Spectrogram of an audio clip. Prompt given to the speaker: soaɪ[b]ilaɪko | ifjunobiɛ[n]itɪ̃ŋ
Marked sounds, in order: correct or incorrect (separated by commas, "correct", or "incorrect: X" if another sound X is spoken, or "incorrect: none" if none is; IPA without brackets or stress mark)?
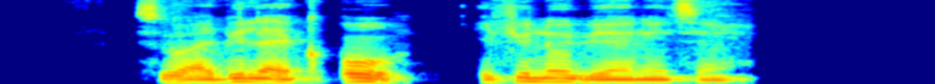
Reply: correct, correct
